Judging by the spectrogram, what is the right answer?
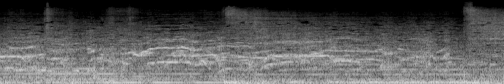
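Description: A panicking crowd screaming inside a burning building: dense, continuous shrieks and shouts from many people, loud and chaotic throughout, with occasional sharper cries rising above the mass.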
